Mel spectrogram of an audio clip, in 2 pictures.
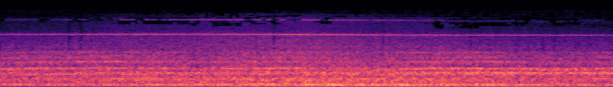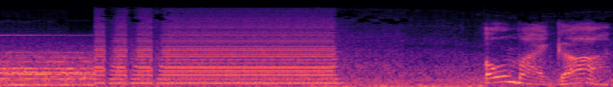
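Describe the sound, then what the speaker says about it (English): A train in the BeamNG.drive driving game rumbles past with squealing wheels and a horn blast, loud and close, then cuts to excited shouting over game sounds. "Oh my god, train!"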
